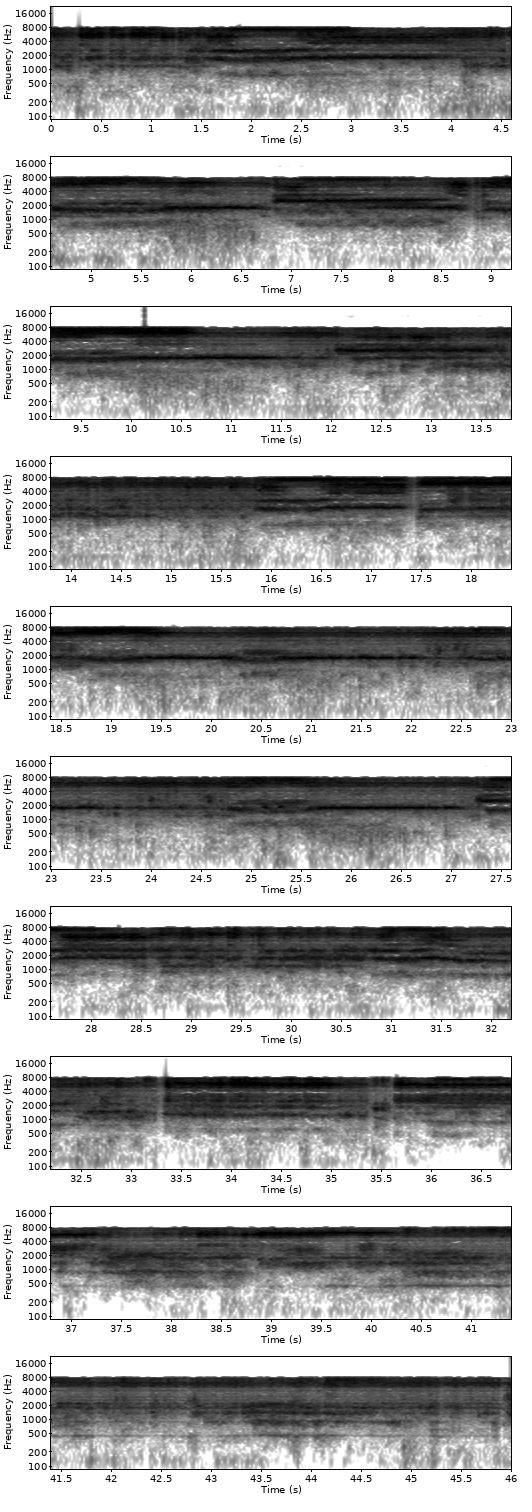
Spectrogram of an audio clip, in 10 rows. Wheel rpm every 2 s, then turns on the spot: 230, 230, 220, 220, 220, 230, 230, 230, 230, 230, 220, 230, 230, 230, 230, 230, 190, 160, 120, 120, 120, 110, 110.
none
